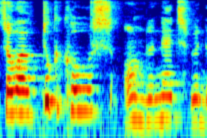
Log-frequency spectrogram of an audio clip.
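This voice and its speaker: A woman with a Dutch accent at a moderate pace. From Netherlands. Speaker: abstract artist. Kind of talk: interview. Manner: halting.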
